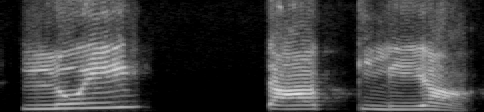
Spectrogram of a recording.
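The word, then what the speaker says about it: Louie Tacklie: जीवन में प्रोस्पेरिटी आना चाहिए तो वर्ड है लुई टा क्लिया लुई टा क्लिया मैं स्पेलिंग बोल रही हूं एल ओ यू एल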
